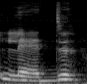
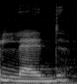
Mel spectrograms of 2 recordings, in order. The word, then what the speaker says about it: laide: So laid, the D is not pronounced, it is silent. When you add the E to it, then you do pronounce the D, and the vowel sound in the middle changes a little bit. It goes from laid to laide.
